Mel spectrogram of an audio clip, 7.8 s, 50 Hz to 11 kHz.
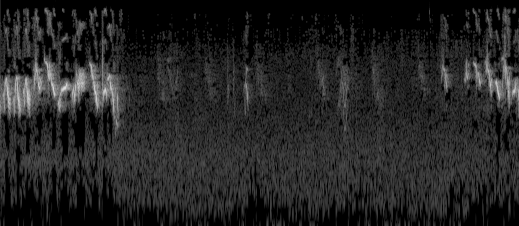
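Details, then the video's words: A house finch sings a rapid, twittering warble of slurred, descending notes lasting nearly two seconds, followed by quiet with scattered soft chirps before the tumbling phrase resumes. "-ΚΑΡΠΟΝΤΑΚΟΣ- (House Finch Carpodacus 2018)"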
